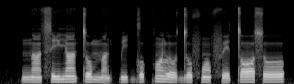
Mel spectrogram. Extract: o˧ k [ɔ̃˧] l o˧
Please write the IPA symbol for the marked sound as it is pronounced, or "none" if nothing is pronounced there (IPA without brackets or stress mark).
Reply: ɔ̃˦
